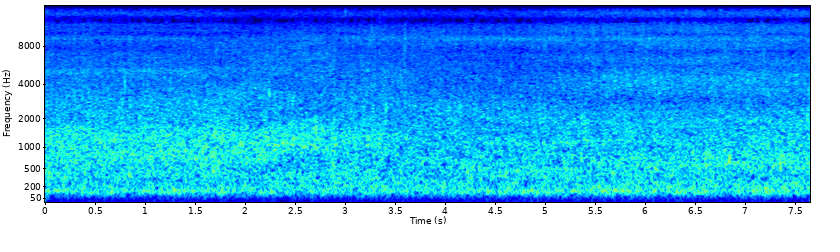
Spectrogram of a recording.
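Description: Stony Brook runs beside an Appalachian Trail crossing in Vermont, a loud, steady broadband rush of moving water that stays close and unbroken throughout, with no talk.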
